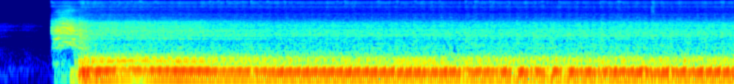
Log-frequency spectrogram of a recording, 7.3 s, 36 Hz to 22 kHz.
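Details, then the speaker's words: Rebuilt 1981 Honda CB900C motorcycle engine in break-in, back together after restoration (carbs wanted to run on choke): starts right away, smooth steady idle with deep low burble, no knocks or ticks; normal running. "Still doing good. I'll just crank it up for a second because, like I say, there's not much sense to keep running it."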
